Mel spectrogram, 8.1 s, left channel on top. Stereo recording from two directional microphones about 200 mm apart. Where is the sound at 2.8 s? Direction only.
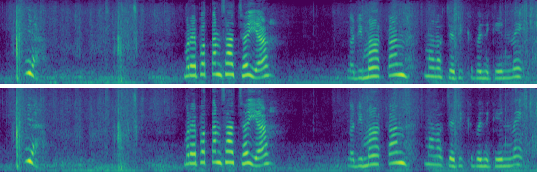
30° left (ahead or behind).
